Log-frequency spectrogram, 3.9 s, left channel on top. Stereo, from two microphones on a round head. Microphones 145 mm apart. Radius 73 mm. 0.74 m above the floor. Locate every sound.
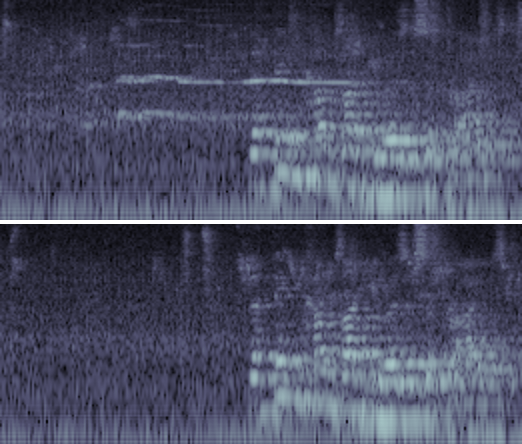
1.9 s a man speaking: 20° right (ahead or behind), 8.5 m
